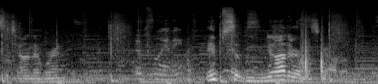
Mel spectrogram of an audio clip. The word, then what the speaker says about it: Ypsilanti: Actually, if anyone can pronounce the town more directly right now, I'll give them... Yipsilanti.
